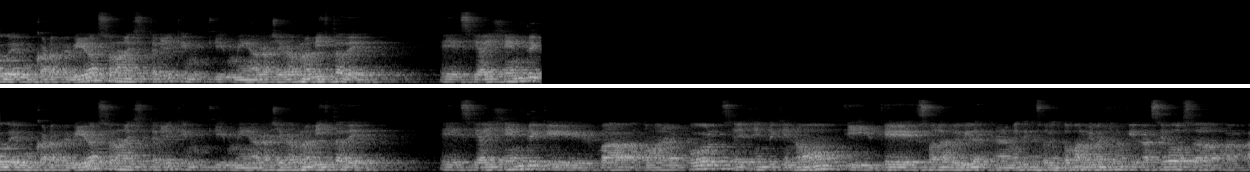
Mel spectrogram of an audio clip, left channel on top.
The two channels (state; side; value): drops out; left; at 5.5 s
